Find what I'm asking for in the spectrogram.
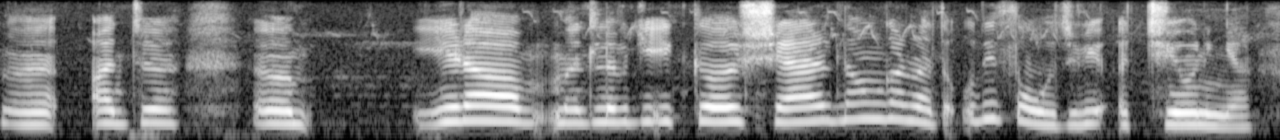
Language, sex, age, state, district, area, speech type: Dogri, female, 18-30, Jammu and Kashmir, Kathua, rural, spontaneous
